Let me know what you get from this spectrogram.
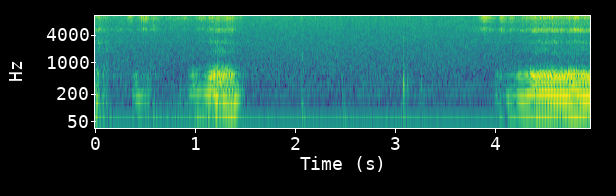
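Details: Sleeping French Bulldog indoors, giving two low, rough, harmonic snoring breaths, one near the start and a longer, louder one at the end, with quiet pauses between.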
